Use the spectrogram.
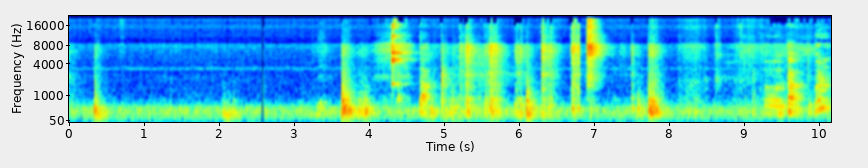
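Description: Spoon clinking against a cup while stirring a hot drink of cream, a little coffee and boiling water, sharp light taps scattered over several seconds under a background hum.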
